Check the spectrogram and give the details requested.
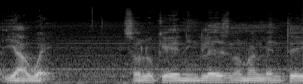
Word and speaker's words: Yahweh: persona masculina futuro imperfecto, el acento va al final, sería Yahweh.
